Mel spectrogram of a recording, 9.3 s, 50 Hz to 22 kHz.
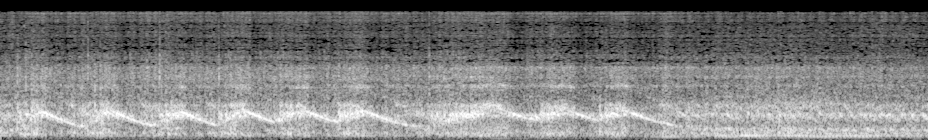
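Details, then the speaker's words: Honda Vario 150 FI scooter after removing and servicing the front and rear CVT pulleys: engine blipped repeatedly with clean rise and fall and a smooth even CVT whir; the earlier rough CVT noise is gone. "Awalnya terdengar kasar , tapi sekarang sudah halus."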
